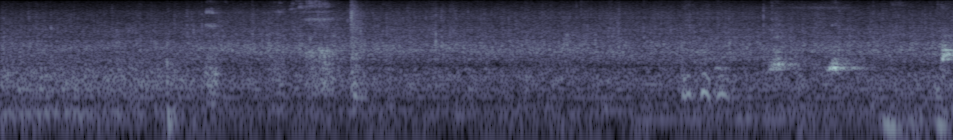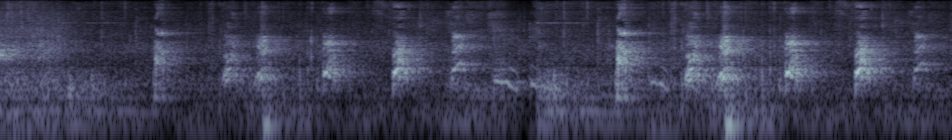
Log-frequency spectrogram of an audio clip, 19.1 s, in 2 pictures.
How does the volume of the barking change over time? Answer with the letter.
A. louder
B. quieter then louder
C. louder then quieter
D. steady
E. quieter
B.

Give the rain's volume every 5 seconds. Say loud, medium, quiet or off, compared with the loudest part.
loud, loud, quiet, quiet.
